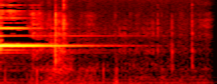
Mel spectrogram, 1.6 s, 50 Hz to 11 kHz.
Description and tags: MUSIC BOX A 2
12th In chromatic order.
chimes, music-box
